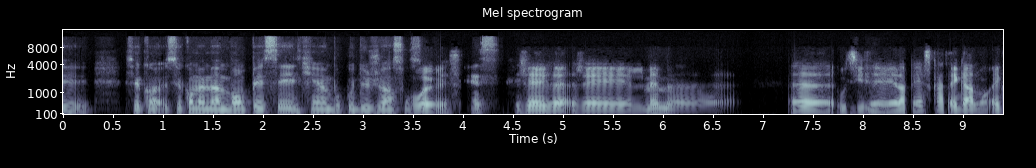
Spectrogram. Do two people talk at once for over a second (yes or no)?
no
